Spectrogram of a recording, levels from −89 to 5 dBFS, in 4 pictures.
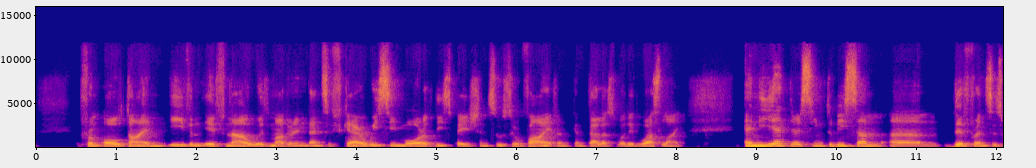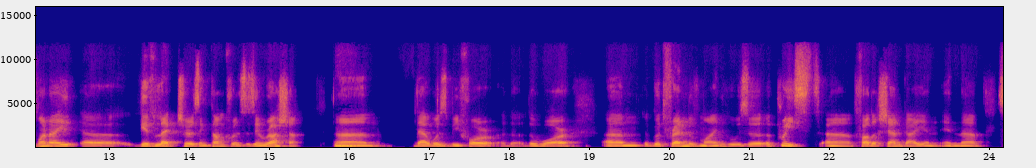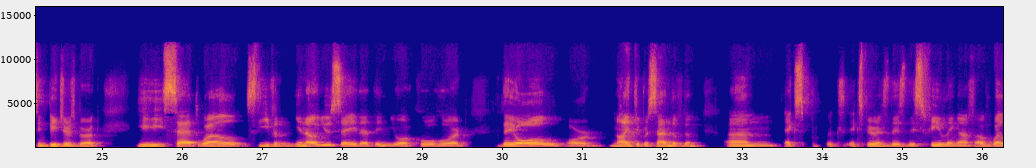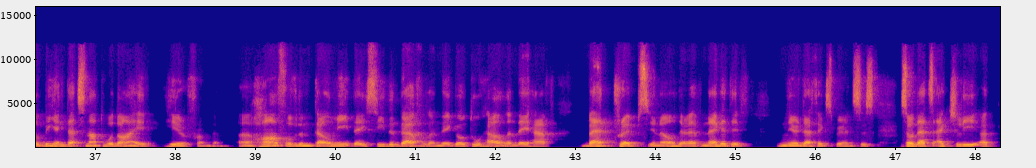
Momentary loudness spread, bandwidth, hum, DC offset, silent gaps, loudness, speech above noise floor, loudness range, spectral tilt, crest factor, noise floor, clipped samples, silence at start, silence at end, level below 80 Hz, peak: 10 LU; 12.5 kHz; none; under 0.1%; none; -20 LUFS; 39 dB; 4 LU; -5 dB/octave; 18 dB; -59 dBFS; under 0.1%; 0.55 s; 0.1 s; -56 dBFS; -2 dBFS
